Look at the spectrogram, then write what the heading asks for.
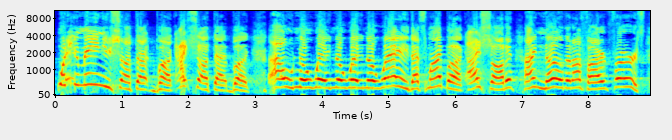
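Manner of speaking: high, loud squabbling claim; indignant hunter. Retold or imitated. Troy bickering with David over the buck, high and indignant. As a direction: argue the buck is yours, pitched high and loud. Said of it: "Troy is like".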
